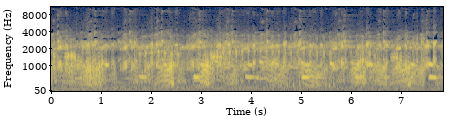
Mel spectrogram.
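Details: A thick chorus of croaking frogs, many callers overlapping in raspy pulsed bursts, with brief clear whistle-like notes scattered through and a steady, unbroken din.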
